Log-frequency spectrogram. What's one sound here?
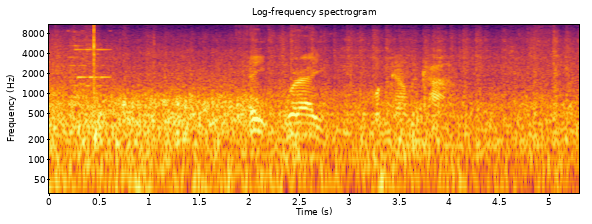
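A subway train rumbles steadily along the tracks.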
